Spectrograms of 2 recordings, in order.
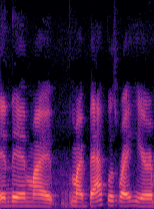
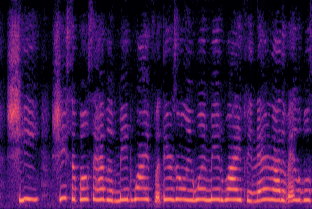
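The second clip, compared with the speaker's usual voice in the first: urgent nurse; 13 semitones higher than usual. Retold or imitated. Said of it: "she's like".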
